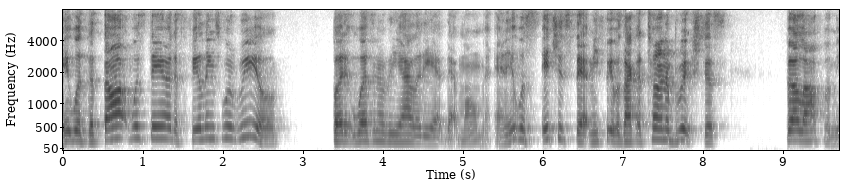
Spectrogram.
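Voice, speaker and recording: A woman with a plain, everyday voice speaks at a moderate pace in a medium pitch, with ordinary pitch variation over a quiet background. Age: 60s. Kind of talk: casual chat.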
